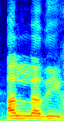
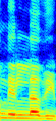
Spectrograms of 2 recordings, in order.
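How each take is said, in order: First: The word begins with a vowel, no n sound. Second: The word begins with a linking n sound. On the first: The reader paused after the previous verse. "जब हम कदीर पर वक्फ करते हैं तो हम क्या पढ़ते हैं?" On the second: It is joined to the previous verse. "जब आप पिछली आयत से मिलाएंगे तो निल्लज़ी पढ़ेंगे"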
